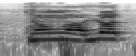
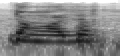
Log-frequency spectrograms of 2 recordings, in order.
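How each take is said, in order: First: Nangalot said again, louder; louder repeat. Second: Said in the usual way. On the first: Real, not acted. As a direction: repeat Nangalot with more force. (ulitin nang mas malakas)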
